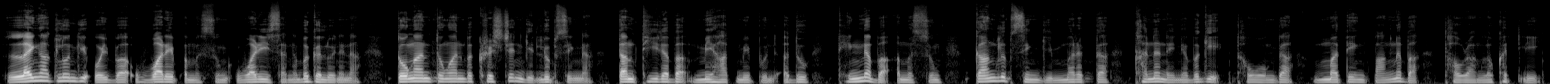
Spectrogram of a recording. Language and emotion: Manipuri, neutral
